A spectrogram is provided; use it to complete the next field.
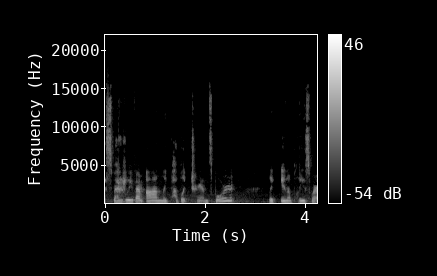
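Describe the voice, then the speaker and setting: A woman speaks with an American accent at a medium pitch. Her pitch varies in an ordinary way. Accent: American accent, noticeable to locals. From United States. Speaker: vlogger. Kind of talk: casual vlog monologue. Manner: candid, conversational.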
